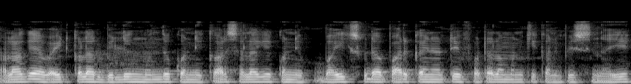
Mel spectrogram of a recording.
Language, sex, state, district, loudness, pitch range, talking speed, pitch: Telugu, male, Andhra Pradesh, Sri Satya Sai, -16 LUFS, 110-120 Hz, 180 wpm, 115 Hz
